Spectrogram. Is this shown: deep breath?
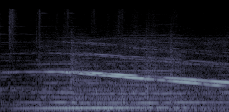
no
